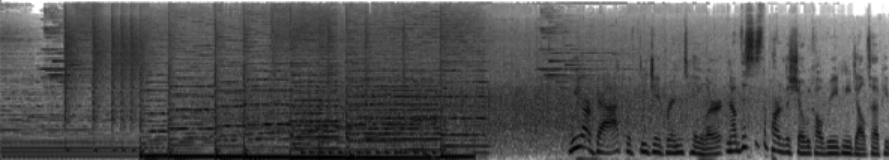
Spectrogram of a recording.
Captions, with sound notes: (enthusiastic music) (audience applauds) - We are back with DJ Brynn Taylor. Now this is the part of the show we call Read Me Delta.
